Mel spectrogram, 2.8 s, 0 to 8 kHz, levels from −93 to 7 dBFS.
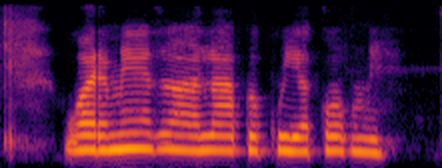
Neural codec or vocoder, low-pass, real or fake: codec, 32 kHz, 1.9 kbps, SNAC; 7.2 kHz; fake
